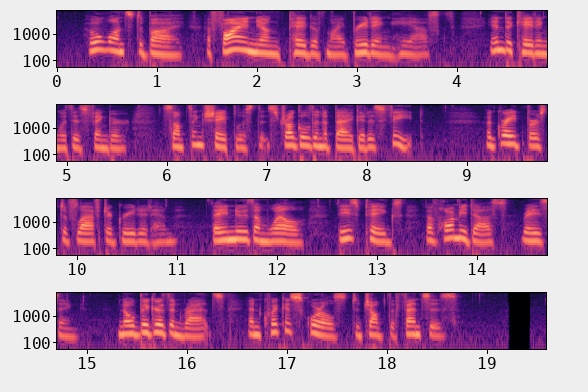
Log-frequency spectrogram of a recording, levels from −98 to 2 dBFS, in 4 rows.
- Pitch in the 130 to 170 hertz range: No, high, 200 Hz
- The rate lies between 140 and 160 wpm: No, average, 170 wpm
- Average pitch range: Yes, average, 3.6 semitones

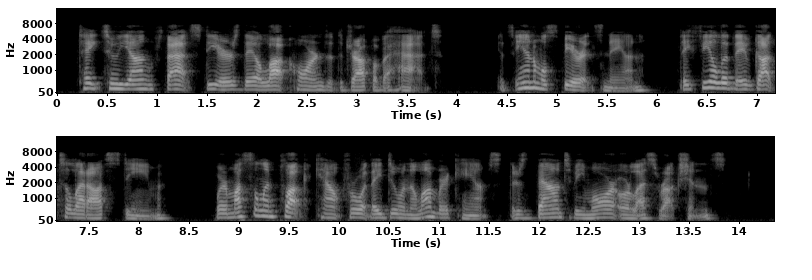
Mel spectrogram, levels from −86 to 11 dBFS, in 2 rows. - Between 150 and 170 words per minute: No, average, 200 wpm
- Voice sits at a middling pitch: Yes, medium, 170 Hz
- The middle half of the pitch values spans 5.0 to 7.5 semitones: No, average, 4.2 semitones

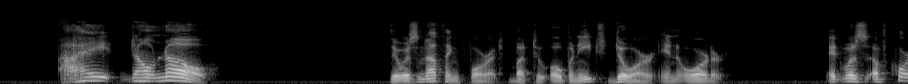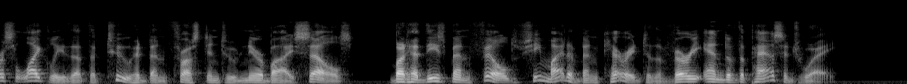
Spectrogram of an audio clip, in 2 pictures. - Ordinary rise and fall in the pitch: No, wide, 7.8 semitones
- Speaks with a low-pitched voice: Yes, low, 100 Hz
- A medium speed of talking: Yes, average, 150 wpm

